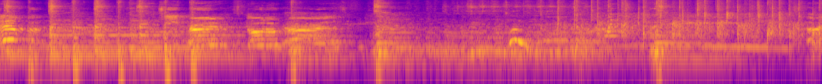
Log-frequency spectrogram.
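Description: Solo acoustic guitar strummed in rhythmic chords under a man singing the last lines of a song. About six seconds in the strumming stops and the final chord rings out under a short sung note, and clapping begins near the end.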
